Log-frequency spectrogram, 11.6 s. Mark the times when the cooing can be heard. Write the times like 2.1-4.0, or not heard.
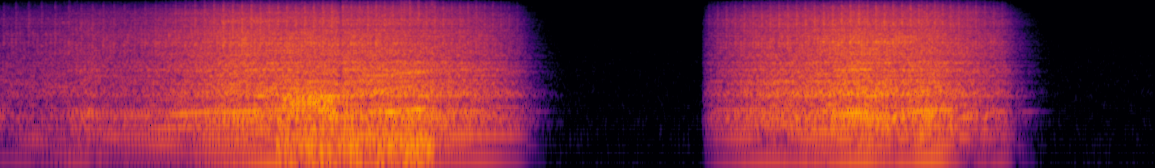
2.8-4.4.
